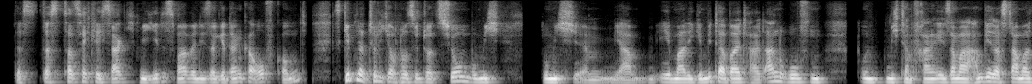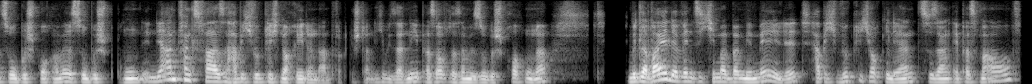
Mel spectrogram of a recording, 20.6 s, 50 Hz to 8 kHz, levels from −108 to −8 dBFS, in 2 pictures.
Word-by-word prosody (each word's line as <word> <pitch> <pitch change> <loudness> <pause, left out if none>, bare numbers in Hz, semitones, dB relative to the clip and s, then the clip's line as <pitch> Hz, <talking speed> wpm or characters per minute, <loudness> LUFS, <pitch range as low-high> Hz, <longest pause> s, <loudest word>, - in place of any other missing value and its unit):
Das 105 0 -9
das 130 0 -4
tatsächlich 135 -1 -3
sage 125 +1 -3
ich 125 - -20
mir - - +3
jedes 125 +4 -4
Mal, 125 +2 -2
wenn 120 -1 0
dieser 115 0 -1
Gedanke 120 +3 -3
aufkommt. - - -6 0.2
Es - - -9
gibt 195 +2 +1
natürlich 175 -6 0
auch - - -4
noch 130 - -1
Situationen, 125 +6 -2
wo 120 - -2
mich 120 0 0 0.4
wo 115 - +3
mich, 115 0 +5
ähm, 100 0 -8
ja 95 - -6 0.2
ehemalige 115 -2 +2
Mitarbeiter 120 -1 +2
halt 105 0 -5
anrufen 125 -4 0 0.3
und 115 0 +1
mich 120 -1 +2
dann 115 -2 -1
fragen: 115 +1 0
„Ey, 120 - +2
sag 120 +1 +2
mal 115 -1 +4
haben 120 +3 -1
wir 145 - +3
das 130 0 +3
damals 120 -2 +2
so 120 -1 +3
besprochen? 115 -1 -3
Haben 115 - +1
wir - - +4
das 135 0 +2
so 120 - +2
besprochen?“ 120 0 +1
In 140 - -5
der 175 +6 -1
Anfangsphase 190 - +4
habe 120 +2 -1
ich 125 +1 -3
wirklich 125 0 -1
noch 115 0 +1
Rede 115 -2 +1
und 105 - -4
Antwort - - -12
gestanden. 110 0 -9
Ich 120 - -12
habe - - -9
gesagt: 110 0 -3
„Ne, 140 +4 +1
pass 140 - -4
auf, 130 -1 0
das 110 -4 -4
haben 115 - +5
wir 110 - +3
so 110 +1 -1
besprochen 100 - -3
ne?“ - - -1 0.8
Mittlerweile, 160 +6 +7
wenn 150 -1 +1
sich 145 - -5
jemand 135 -2 0
bei 130 - +1
mir 120 -1 +5
meldet, 130 -4 -2
habe 130 0 -5
ich 125 0 -8
wirklich 155 +3 -6
auch 150 - -4
gelernt 125 +3 -1
zu 140 - -4
sagen: 120 0 +1
„Ey, 115 - -4
pass 125 +1 -5
mal 125 - -1
auf. 195 +8 -4
120 Hz, 255 wpm, -24 LUFS, 115-135 Hz, 0.8 s, Mittlerweile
